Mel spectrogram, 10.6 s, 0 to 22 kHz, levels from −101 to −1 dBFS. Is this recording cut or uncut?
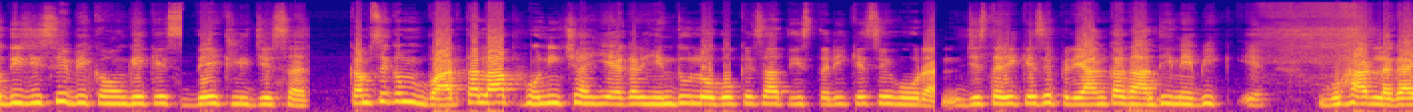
cut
